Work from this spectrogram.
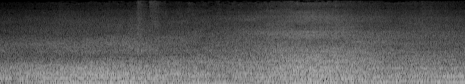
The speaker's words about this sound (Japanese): すいませんすいませんちょっと今日うるさくてちょっと道道でめちゃくちゃ、えー、近くをバスが通りまして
